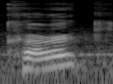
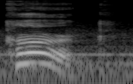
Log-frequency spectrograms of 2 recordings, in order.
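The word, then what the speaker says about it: Krk: Um, and then Kirk, K R K, the co the largest population,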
